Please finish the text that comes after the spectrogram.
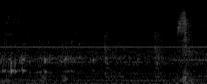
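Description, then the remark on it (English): A drink that is supposed to fizz pours steadily into a glass for about two seconds without really fizzing, a continuous trickling splash with a brief louder gush near the end, fairly quiet, no voices. “I'll be able to pour it out now. So I've got my glass.”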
